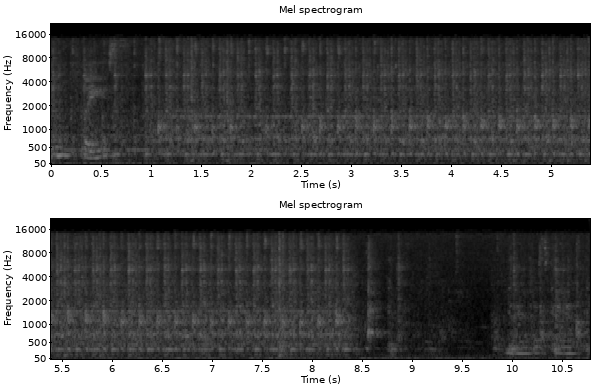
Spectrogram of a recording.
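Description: Sewing machine stitches elastic onto a chiffon skirt, a steady near whirring run for about eight seconds that breaks off briefly, then restarts for a short backstitch.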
